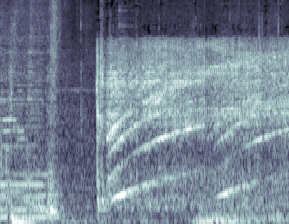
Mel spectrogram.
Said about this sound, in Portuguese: Estamos a falar de uma coisa que Parece à primeira vista um despertador normal, com um mostrador digital e tudo, só que tem em cima uma hélice. E à hora marcada, o que acontece é isto.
